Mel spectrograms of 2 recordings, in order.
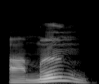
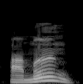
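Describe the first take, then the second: No difference in how they are said.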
